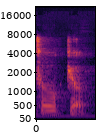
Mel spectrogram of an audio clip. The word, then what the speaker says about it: Tokyo: Remember, Kyoto and Tokyo. Two syllables, not three.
